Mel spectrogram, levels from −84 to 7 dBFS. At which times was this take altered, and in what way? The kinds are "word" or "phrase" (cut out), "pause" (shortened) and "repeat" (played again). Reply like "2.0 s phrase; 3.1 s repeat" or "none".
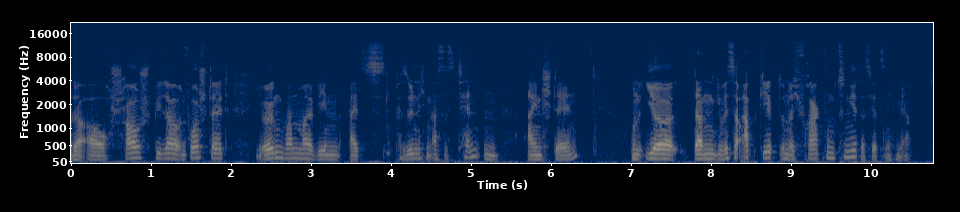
1.4 s word; 2.4 s word; 8.4 s word; 9.4 s word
